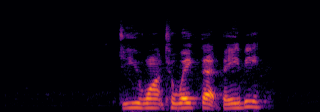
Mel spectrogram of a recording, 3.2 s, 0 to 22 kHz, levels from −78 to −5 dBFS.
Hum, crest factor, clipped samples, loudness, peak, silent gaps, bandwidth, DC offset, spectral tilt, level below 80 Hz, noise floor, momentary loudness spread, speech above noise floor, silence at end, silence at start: none; 18 dB; under 0.1%; -30 LUFS; -14 dBFS; none; 10.5 kHz; under 0.1%; -5.5 dB/octave; -74 dBFS; -72 dBFS; 12 LU; 43 dB; 0.6 s; 1.2 s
